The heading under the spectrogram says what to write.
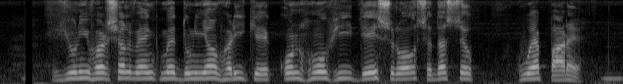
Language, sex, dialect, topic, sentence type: Maithili, male, Angika, banking, statement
